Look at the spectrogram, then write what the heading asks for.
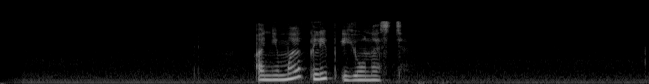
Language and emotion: Russian, neutral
